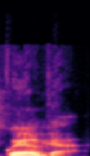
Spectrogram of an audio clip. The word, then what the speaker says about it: Gaeilge: The language is Gaeilge. And the whole pronunciation thing is very different to English.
